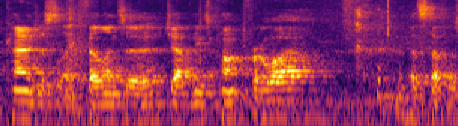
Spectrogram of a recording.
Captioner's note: soft laughter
